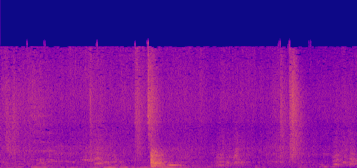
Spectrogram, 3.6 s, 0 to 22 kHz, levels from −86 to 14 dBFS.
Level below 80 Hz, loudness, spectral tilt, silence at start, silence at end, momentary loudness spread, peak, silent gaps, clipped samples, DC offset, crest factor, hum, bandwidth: -64 dBFS; -29 LUFS; -1.5 dB/octave; 0 s; 0 s; 10 LU; -4 dBFS; none; under 0.1%; under 0.1%; 28 dB; none; 17 kHz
